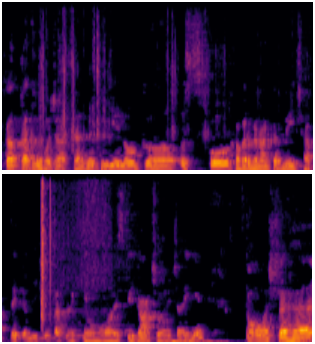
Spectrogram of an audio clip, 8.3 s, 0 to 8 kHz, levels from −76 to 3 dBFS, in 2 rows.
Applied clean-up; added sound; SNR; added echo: classical method WPE with log-MMSE.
